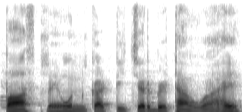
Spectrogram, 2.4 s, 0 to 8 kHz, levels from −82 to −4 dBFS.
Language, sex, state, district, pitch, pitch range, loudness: Hindi, male, Odisha, Khordha, 105 Hz, 95-115 Hz, -20 LUFS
